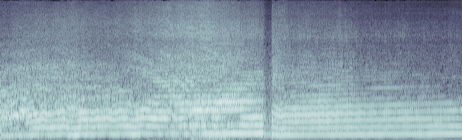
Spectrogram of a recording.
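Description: Rally car engine accelerating hard, its note climbing steadily for about two and a half seconds. Then the pitch drops abruptly and starts climbing again more slowly.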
